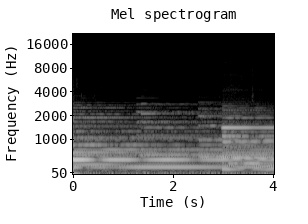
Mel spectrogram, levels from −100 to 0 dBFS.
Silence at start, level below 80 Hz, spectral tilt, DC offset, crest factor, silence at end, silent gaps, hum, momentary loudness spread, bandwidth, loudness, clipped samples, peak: 0 s; -58 dBFS; -11 dB/octave; under 0.1%; 14 dB; 0 s; none; none; 6 LU; 3 kHz; -34 LUFS; under 0.1%; -20 dBFS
